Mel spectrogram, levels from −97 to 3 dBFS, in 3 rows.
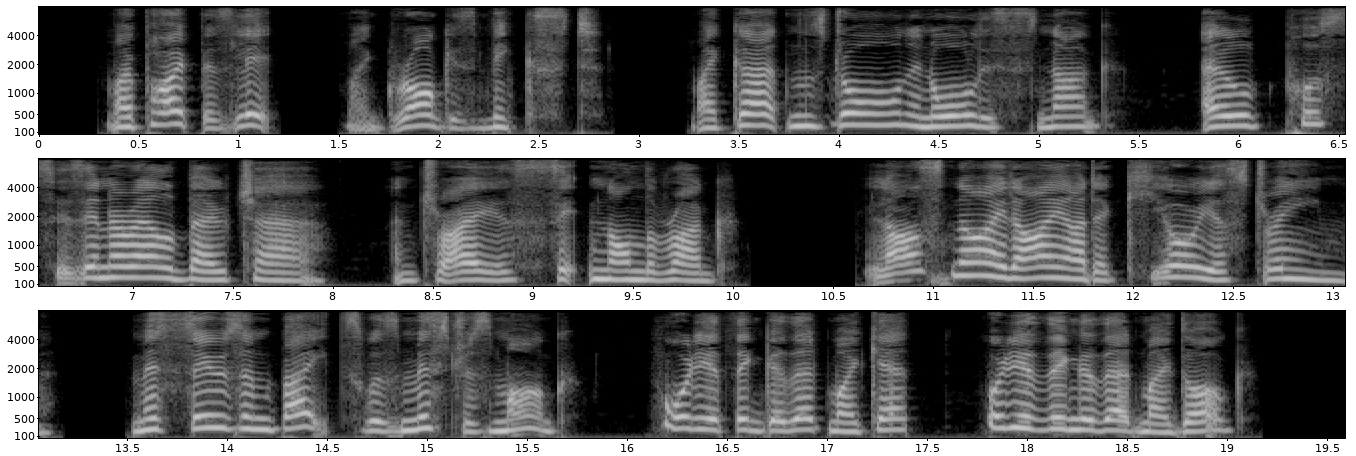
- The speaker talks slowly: No, average, 170 wpm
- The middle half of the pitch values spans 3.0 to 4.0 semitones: Yes, average, 3.7 semitones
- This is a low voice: No, high, 230 Hz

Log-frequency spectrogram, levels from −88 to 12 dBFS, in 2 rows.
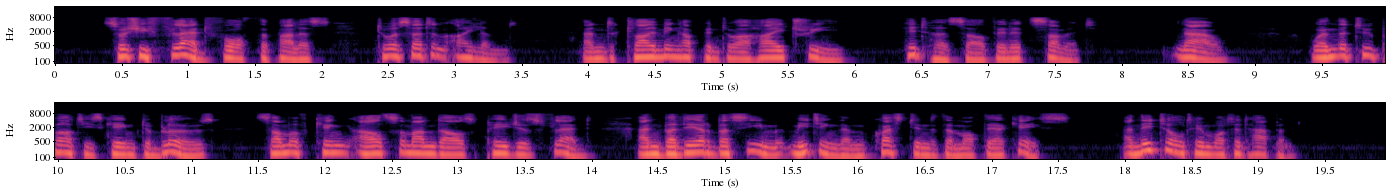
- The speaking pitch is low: No, medium, 145 Hz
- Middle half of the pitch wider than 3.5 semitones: Yes, average, 4.2 semitones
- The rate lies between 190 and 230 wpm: No, average, 160 wpm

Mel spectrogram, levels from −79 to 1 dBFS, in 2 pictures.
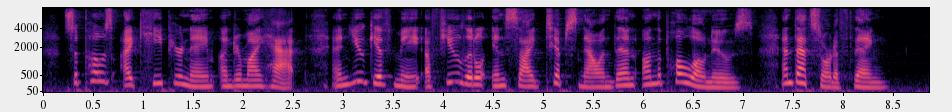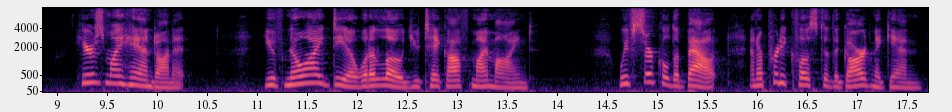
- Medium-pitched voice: Yes, medium, 175 Hz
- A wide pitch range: Yes, wide, 6.6 semitones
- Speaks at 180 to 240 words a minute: Yes, average, 185 wpm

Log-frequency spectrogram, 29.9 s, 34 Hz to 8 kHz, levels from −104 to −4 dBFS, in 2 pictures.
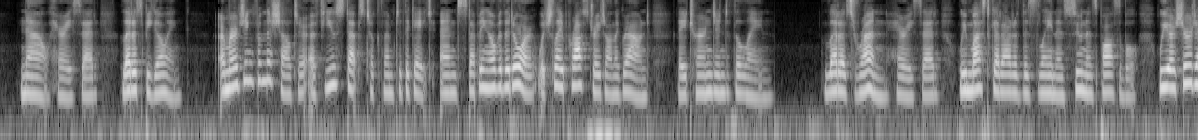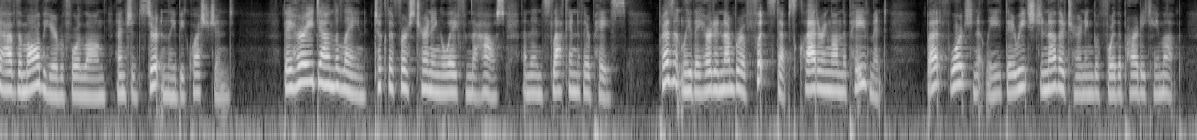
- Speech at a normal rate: No, fast, 210 wpm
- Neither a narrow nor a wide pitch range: Yes, average, 3.6 semitones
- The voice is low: No, high, 220 Hz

